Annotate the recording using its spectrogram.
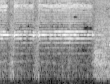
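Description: A shrill, high-pitched signal sounds twice over a crowd, a short blast and then a longer one that cuts off near the end.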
